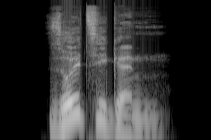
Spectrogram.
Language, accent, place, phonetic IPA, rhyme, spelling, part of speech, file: German, Germany, Berlin, [ˈzʊlt͡sɪɡn̩], -ʊlt͡sɪɡn̩, sulzigen, adjective, De-sulzigen.ogg
- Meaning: inflection of sulzig: 1. strong genitive masculine/neuter singular 2. weak/mixed genitive/dative all-gender singular 3. strong/weak/mixed accusative masculine singular 4. strong dative plural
